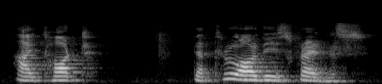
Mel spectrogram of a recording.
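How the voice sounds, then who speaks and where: There is audible room echo around a man's voice. His pitch is high and his intonation monotone and flat. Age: 90s. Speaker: memoir author. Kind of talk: speech.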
